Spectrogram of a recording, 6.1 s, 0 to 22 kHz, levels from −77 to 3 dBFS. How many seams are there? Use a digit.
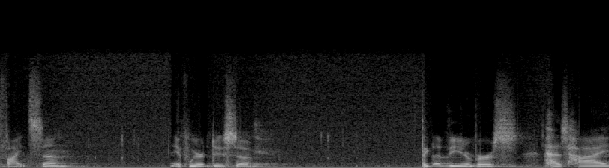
3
